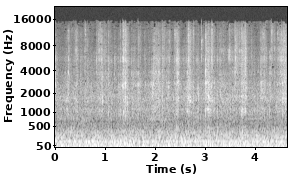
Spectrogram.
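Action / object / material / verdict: scrape / thin cellophane bag / cellophane / none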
